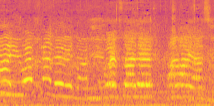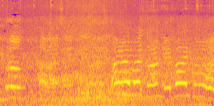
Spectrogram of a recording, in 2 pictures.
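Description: Young women's voices singing together as they march, held sung notes rising and falling, over a steady low rumble.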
